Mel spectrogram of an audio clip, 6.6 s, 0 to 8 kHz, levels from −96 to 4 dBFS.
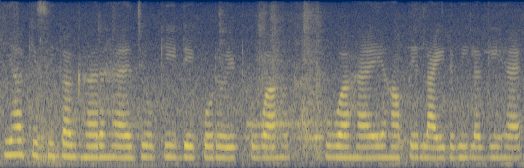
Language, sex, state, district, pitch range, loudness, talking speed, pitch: Hindi, female, Chhattisgarh, Raipur, 195-205 Hz, -17 LUFS, 165 wpm, 200 Hz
